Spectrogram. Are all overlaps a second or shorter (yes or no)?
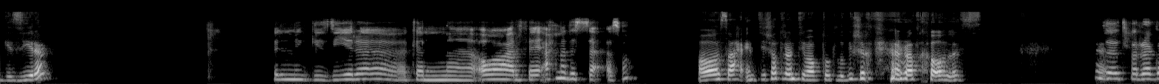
yes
